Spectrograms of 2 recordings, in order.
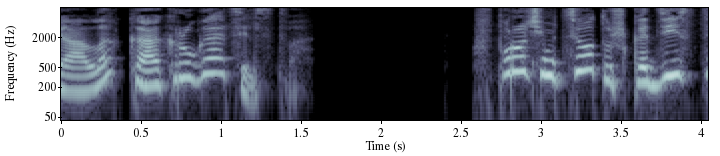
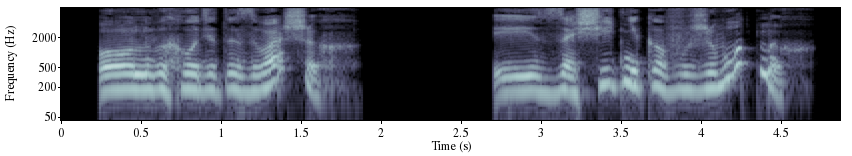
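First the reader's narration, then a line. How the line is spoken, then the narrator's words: Surprised grumble. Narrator (Russian): Она удивленно примолкла и проворчала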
